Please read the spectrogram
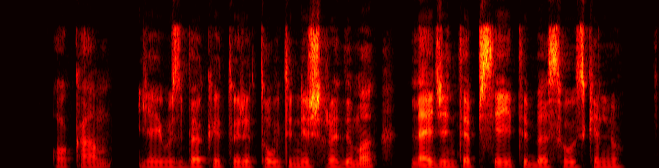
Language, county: Lithuanian, Klaipėda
